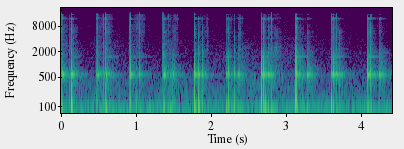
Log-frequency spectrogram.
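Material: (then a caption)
Glass. Fingernails rapidly tap a clear, hollow, empty can-shaped glass beer glass with a printed logo. A steady series of quick, bright clicks is heard, each giving a brief glassy ring around 580 Hz that fades almost at once.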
